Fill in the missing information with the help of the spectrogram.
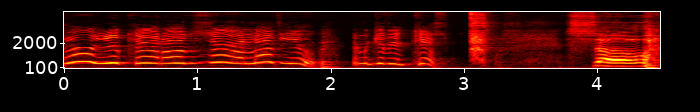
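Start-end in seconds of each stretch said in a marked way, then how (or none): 0.0-2.9 very high put-on puppet voice of a corpse. Retelling a story, pretending to make a dead man answer: voicing a puppeted dead man. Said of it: "I'll puppet the guy".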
